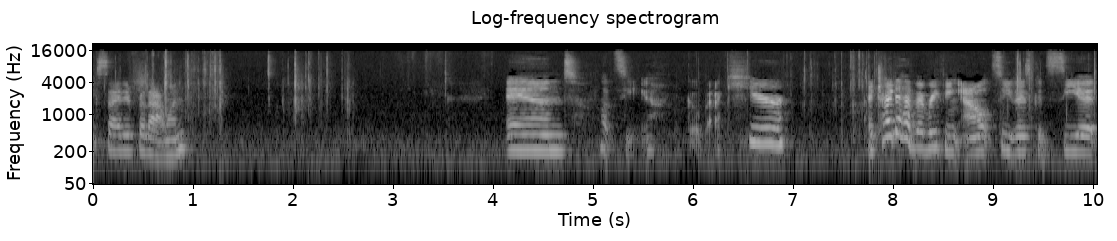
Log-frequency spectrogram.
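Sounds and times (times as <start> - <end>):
cellophane wrapper crinkling: 0.1 - 2.8, 6.3 - 10.0.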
